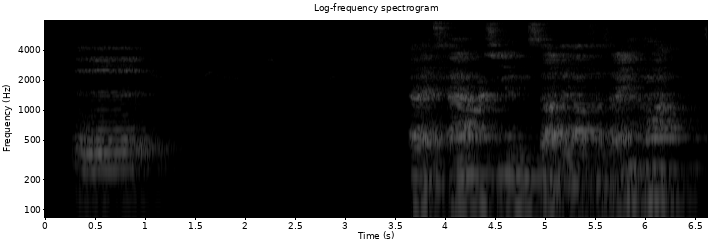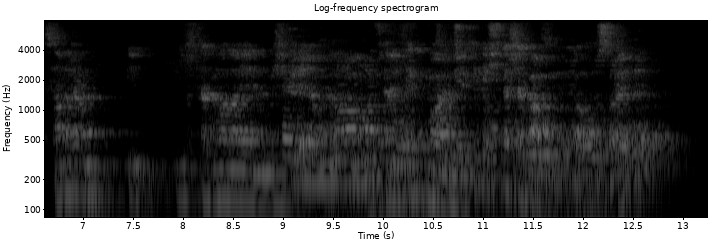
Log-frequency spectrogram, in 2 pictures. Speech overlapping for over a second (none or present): present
